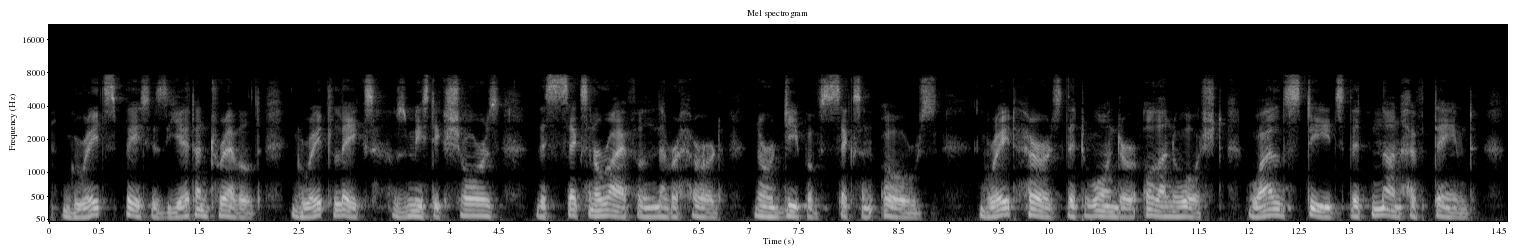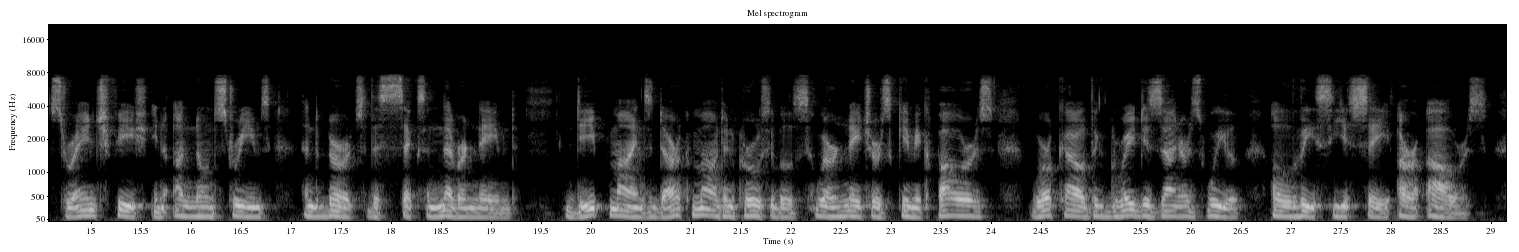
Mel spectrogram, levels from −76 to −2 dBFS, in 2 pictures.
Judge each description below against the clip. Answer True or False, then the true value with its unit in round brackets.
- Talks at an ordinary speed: False (130 wpm)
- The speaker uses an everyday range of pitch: True (3.1 semitones)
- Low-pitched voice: True (100 Hz)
